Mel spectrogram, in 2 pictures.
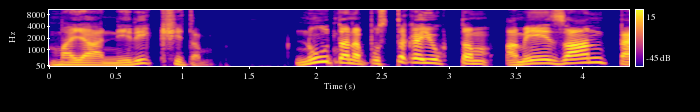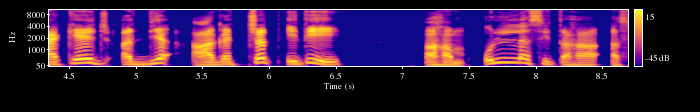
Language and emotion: Sanskrit, happy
